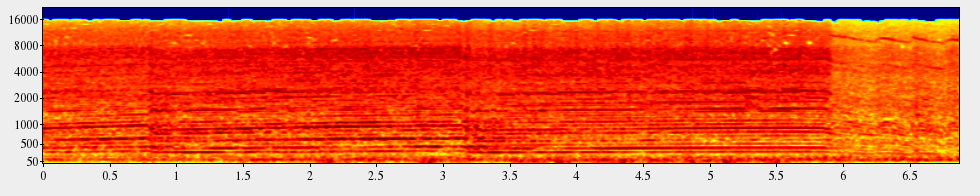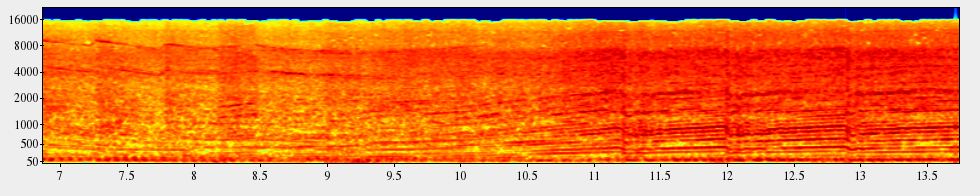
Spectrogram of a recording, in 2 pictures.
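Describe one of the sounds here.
A racing car engine screams at high revs, drops in pitch while slowing, then revs back up.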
